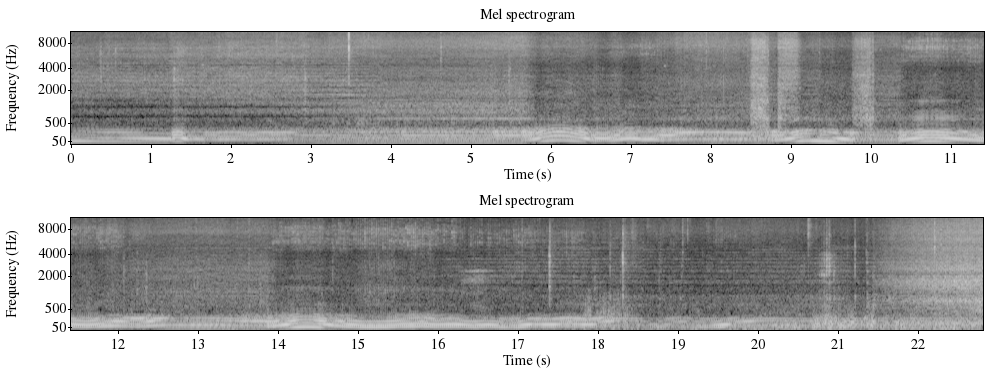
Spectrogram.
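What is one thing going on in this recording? An off-road vehicle's engine revs hard, rising and falling.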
